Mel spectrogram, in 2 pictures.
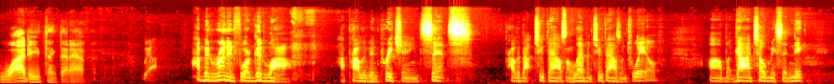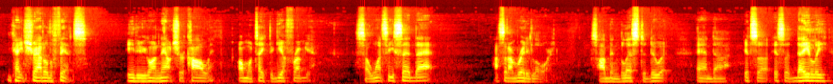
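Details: Adult man speaking; normal voice.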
